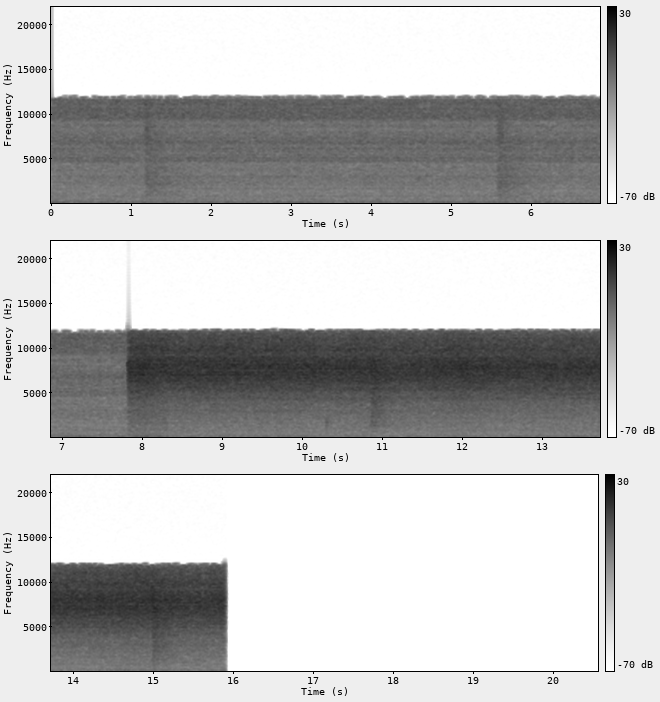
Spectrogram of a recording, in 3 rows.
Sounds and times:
Spray: 7.8 - 15.9.

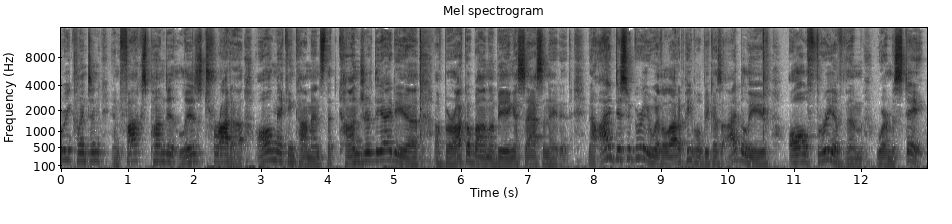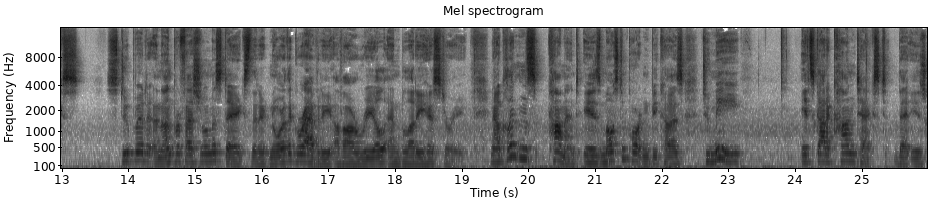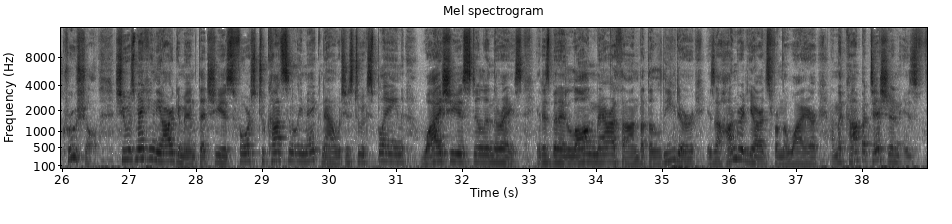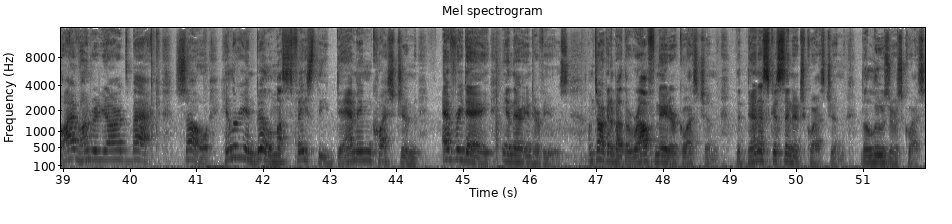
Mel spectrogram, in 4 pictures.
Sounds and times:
Speech: 0.0 - 23.2, 23.8 - 51.9.

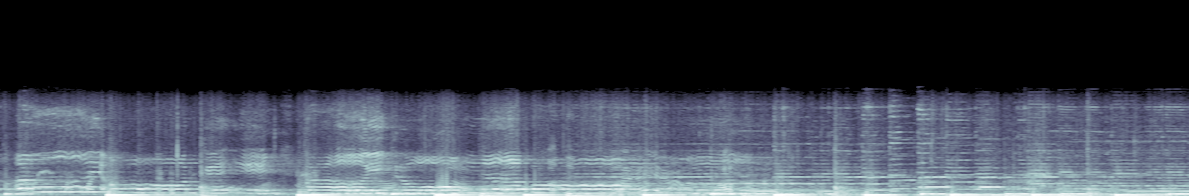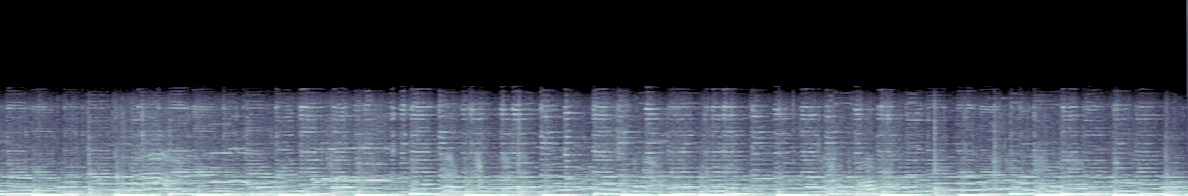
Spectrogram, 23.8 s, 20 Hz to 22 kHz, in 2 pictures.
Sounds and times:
Traditional music: 0.0 - 23.7
Speech: 0.2 - 8.3, 13.1 - 18.9, 19.9 - 21.4.

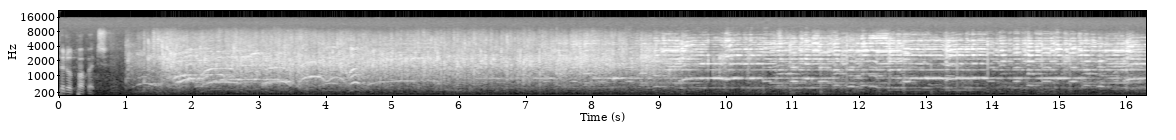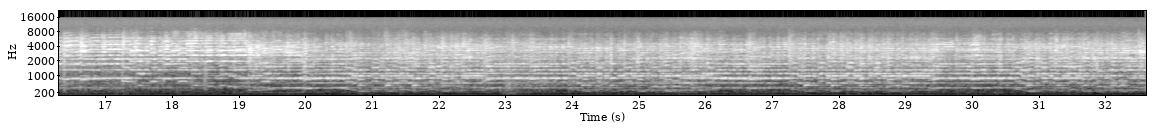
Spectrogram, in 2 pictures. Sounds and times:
Violin, fiddle: 7.0 - 32.6.

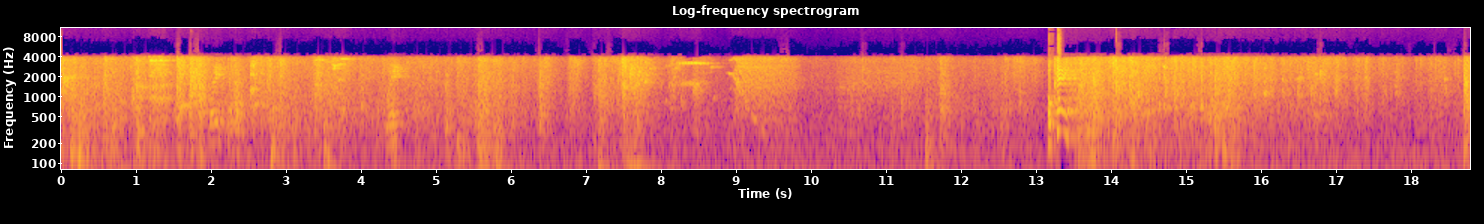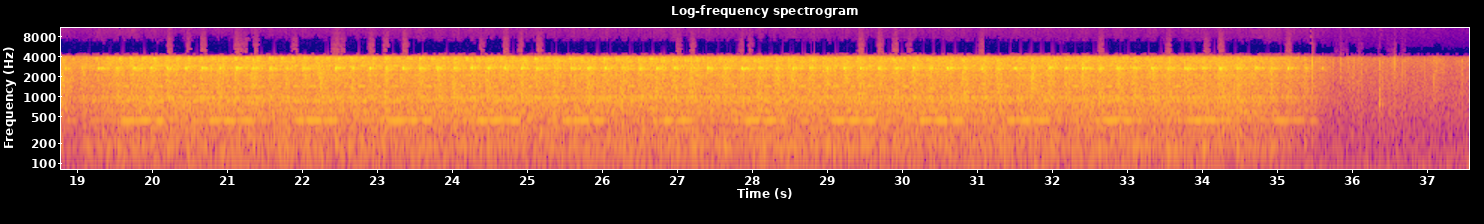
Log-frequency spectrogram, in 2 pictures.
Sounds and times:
Speech: 2.0 - 2.4, 4.3 - 4.7, 13.2 - 13.6.

